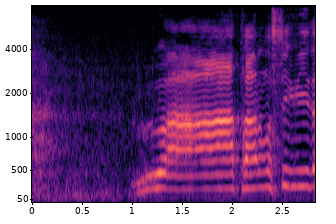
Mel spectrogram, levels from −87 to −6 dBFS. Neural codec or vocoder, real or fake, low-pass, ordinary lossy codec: codec, 16 kHz, 4 kbps, FunCodec, trained on Chinese and English, 50 frames a second; fake; none; none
